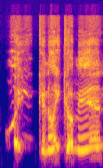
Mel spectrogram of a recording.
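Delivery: very high, slow, creaky voice with a rasp. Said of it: "Impression of [name]... That's the [name] one".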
